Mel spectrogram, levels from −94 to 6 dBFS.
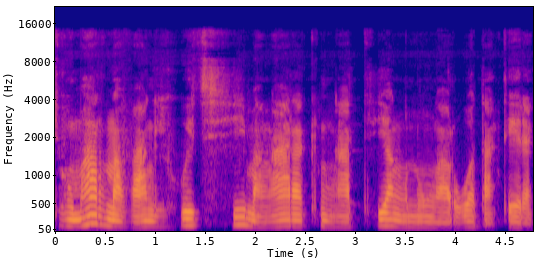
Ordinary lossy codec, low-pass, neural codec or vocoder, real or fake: none; 14.4 kHz; none; real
